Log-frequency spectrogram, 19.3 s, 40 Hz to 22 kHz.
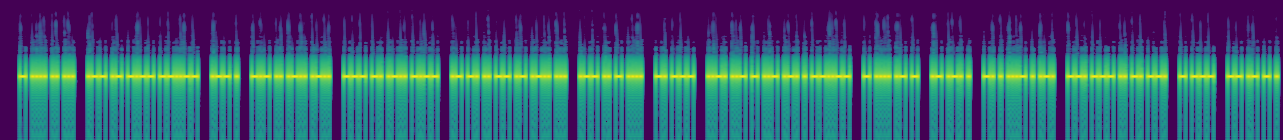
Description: Morse code, heard as a keyed tone, about 37 wpm, 700 Hz. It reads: THIS WAY, WE KILL ONLY ANIMALS WITH NO FUTURE, THAT ARE NEVER GOING TO MATE
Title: A Sound Of Thunder 40wpm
